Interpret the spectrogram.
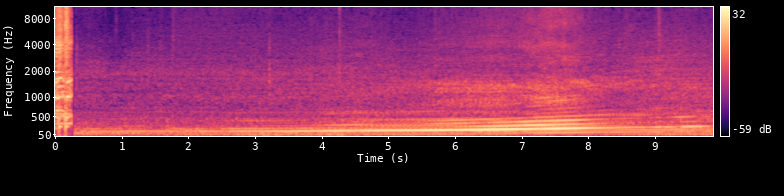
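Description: Lamborghini Murciélago V12 running low, then accelerating hard, its note climbing steadily in pitch and getting louder for about five seconds before falling away about eight seconds in. Heard from inside a following car.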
